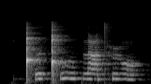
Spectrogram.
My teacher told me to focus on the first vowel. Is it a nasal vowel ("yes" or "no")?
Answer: no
